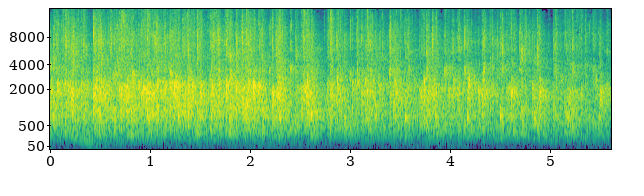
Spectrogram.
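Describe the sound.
An audience at a neuroscience conference applauds the guests of a panel, a full, steady wash of clapping that holds at an even loudness throughout.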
